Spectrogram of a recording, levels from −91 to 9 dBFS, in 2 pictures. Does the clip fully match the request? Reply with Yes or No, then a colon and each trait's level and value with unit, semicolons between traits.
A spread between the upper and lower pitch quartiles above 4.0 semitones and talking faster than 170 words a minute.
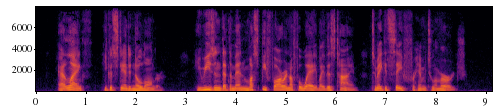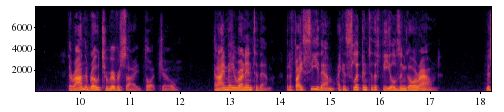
Yes: average, 4.4 semitones; average, 190 wpm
